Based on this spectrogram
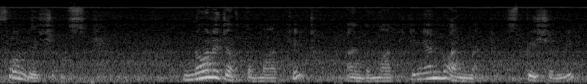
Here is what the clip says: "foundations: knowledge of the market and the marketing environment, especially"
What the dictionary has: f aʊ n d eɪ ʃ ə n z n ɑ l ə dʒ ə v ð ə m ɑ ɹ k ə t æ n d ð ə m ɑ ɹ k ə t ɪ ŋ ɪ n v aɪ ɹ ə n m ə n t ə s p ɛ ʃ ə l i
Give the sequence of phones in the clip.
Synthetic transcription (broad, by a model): f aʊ n d eɪ ʃ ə n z n ɑ l ə dʒ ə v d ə m ɑ ɹ k ə t æ n d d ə m ɑ ɹ k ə t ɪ ŋ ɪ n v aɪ ə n m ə n t s p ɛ ʃ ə l i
